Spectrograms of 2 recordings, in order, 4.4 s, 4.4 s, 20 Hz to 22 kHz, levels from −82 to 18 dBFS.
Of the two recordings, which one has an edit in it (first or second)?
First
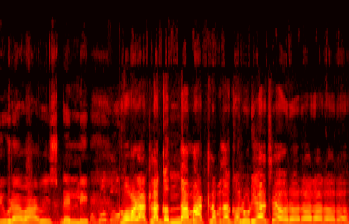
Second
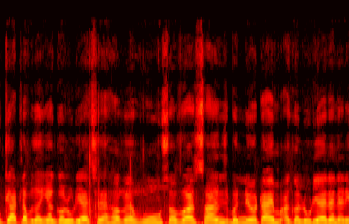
first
